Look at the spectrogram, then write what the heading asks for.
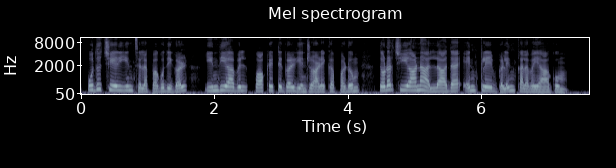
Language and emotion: Tamil, neutral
